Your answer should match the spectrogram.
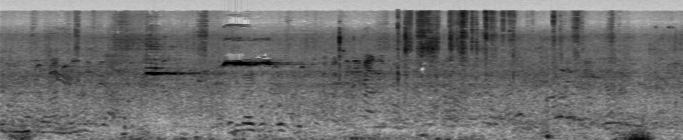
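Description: Voices chatting in the background, then a single dull thud near the end as the thrown shot put lands on the packed dirt.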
